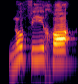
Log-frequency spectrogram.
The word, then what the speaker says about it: نفخ: নুন পেশ নু ফাজের ফি, নুফি খ, নুফি খ জবর খ, তাহলে কি হয় একসাথে?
